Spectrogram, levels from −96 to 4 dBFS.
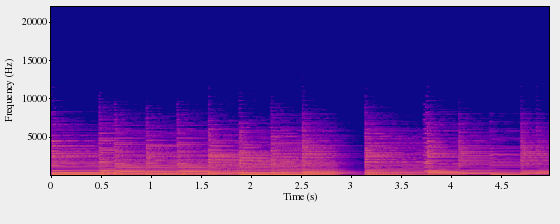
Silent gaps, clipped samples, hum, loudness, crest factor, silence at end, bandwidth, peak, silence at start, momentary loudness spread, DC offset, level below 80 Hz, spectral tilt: none; under 0.1%; none; -34 LUFS; 14 dB; 0 s; 9.4 kHz; -20 dBFS; 0 s; 7 LU; under 0.1%; -46 dBFS; -6.5 dB/octave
